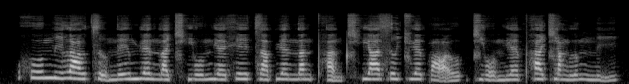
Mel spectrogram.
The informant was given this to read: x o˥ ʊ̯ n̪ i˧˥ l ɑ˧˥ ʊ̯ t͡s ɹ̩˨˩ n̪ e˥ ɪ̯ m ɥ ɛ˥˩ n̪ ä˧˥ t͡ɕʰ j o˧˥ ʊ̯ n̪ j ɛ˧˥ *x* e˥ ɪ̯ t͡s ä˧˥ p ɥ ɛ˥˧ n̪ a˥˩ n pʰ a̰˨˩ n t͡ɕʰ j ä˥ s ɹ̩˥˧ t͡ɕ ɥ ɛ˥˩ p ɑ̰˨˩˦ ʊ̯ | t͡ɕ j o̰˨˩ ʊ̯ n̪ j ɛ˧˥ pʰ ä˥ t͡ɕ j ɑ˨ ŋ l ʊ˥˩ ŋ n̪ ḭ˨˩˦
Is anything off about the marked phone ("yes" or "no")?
no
